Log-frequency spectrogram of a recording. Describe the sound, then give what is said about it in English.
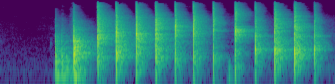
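A single person claps hands in a quick, steady run of about fourteen sharp, crisp claps, each a bright smack with a short decay, with no talking. “I got to clap about good that.”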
